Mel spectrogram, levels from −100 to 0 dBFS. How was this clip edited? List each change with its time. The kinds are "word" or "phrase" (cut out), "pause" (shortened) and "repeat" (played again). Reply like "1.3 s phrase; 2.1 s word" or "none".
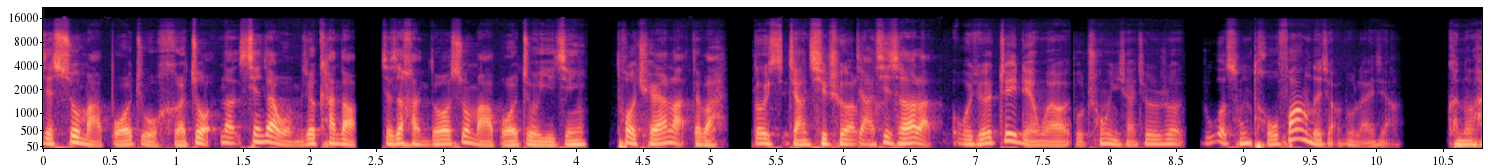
6.1 s word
